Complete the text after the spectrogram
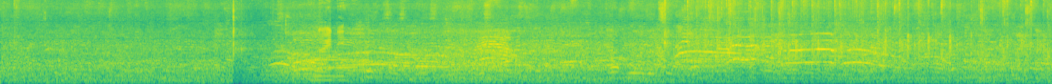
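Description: A crowd murmurs and cheers in an open stadium.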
